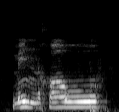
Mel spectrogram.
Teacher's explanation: واو ساکن سے پہلے فتح ہے، واو لین ہے. من خوف، آپ نے واو کو اچھی طرح ادا کرنا ہے، لپس کو راؤنڈ میں لے کے جائیں گے، ہونٹوں کو گول کریں گے تو واو اچھی طرح ادا ہوئے گا.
